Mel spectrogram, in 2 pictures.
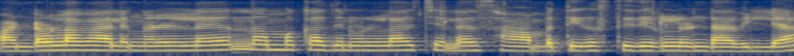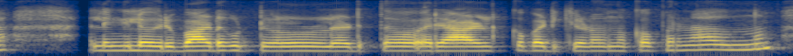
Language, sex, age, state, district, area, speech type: Malayalam, female, 18-30, Kerala, Idukki, rural, spontaneous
